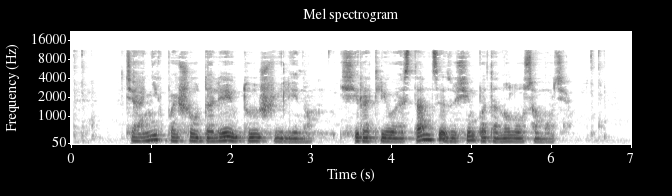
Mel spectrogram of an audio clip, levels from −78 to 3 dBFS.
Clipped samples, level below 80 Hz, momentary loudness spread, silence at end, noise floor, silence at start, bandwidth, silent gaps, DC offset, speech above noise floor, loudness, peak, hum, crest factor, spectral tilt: under 0.1%; -58 dBFS; 14 LU; 0.4 s; -56 dBFS; 0.15 s; 11.5 kHz; none; under 0.1%; 33 dB; -23 LUFS; -6 dBFS; none; 18 dB; -5 dB/octave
